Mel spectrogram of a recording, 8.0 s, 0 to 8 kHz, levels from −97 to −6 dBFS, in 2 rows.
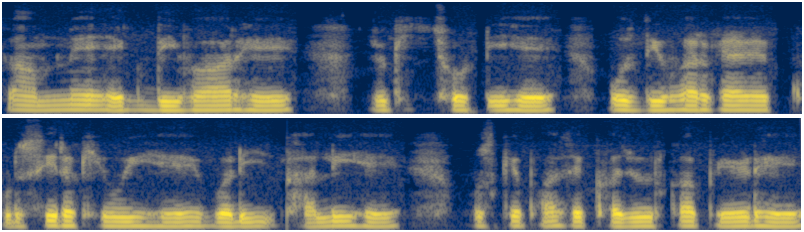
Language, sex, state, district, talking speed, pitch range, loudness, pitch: Hindi, male, Jharkhand, Sahebganj, 185 wpm, 115-120 Hz, -17 LUFS, 120 Hz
